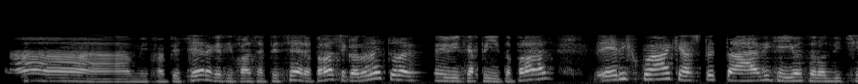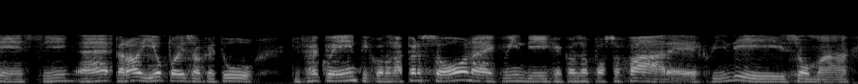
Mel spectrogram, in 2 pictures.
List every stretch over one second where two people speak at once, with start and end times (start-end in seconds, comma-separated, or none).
none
